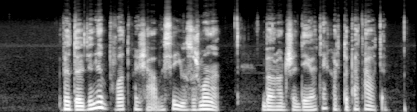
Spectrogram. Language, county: Lithuanian, Šiauliai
